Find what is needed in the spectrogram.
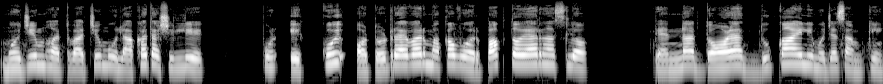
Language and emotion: Goan Konkani, sad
